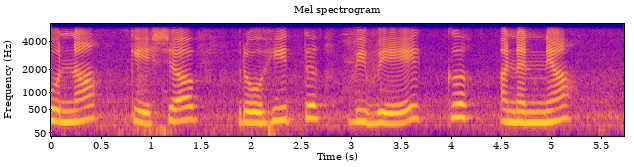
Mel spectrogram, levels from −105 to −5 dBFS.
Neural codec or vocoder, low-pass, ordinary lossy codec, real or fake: none; 5.4 kHz; none; real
